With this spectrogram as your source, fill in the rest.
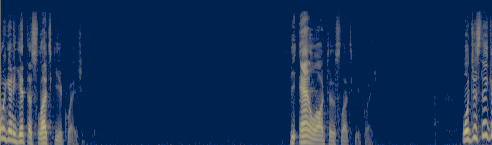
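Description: An elderly man lectures calmly through a microphone, with pauses between phrases.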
